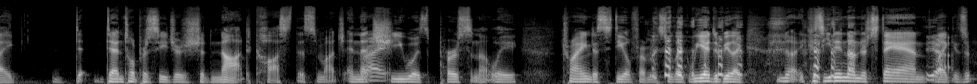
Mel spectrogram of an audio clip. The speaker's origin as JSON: {"language": "English", "town": "Phoenix", "region": "Arizona", "country": "United States", "tie": "born or raised there"}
